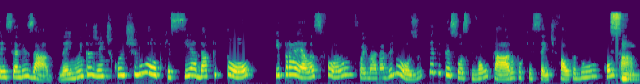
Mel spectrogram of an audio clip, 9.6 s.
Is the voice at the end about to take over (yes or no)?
yes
